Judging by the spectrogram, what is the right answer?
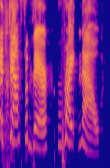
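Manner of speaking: high, loud, stern scolding woman's voice. Someone orders him down after he climbs onto the piano keys: scolding mom voice. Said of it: "her mom voice".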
